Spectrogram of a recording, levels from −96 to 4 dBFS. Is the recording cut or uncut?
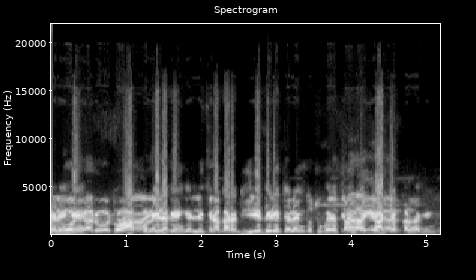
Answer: uncut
